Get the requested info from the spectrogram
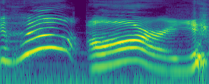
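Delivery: loud, with pitch swinging up and down. Imagining how he would say it, speaker does a Kazoo Kid impression. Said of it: "What if he said it like the Kazoo Kid".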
